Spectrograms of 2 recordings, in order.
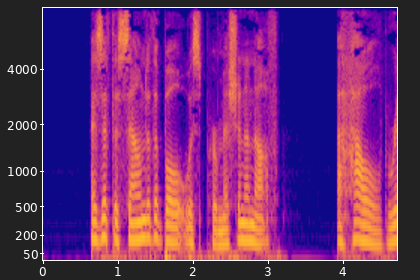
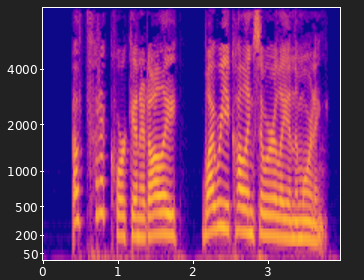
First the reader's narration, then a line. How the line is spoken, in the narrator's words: He snorted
